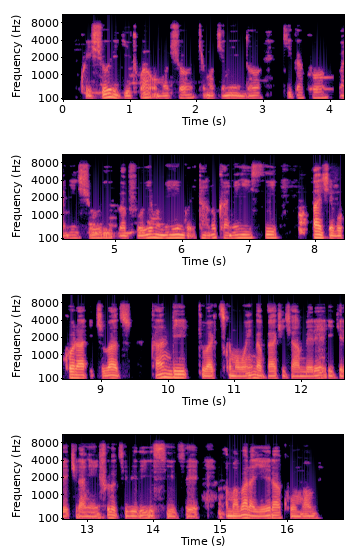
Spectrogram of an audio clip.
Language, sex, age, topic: Rundi, male, 25-35, education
